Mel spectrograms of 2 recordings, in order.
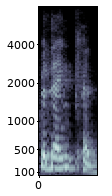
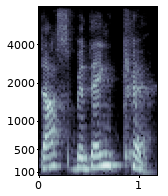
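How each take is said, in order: First: The word ends with an n sound. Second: The word ends in a vowel with no n. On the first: The speaker calls it wrong. "not Bedenken" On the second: The speaker calls it right. "it's without N"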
